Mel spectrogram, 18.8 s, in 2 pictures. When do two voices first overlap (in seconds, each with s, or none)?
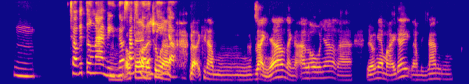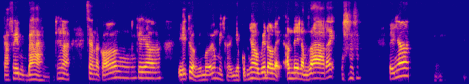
2.2 s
